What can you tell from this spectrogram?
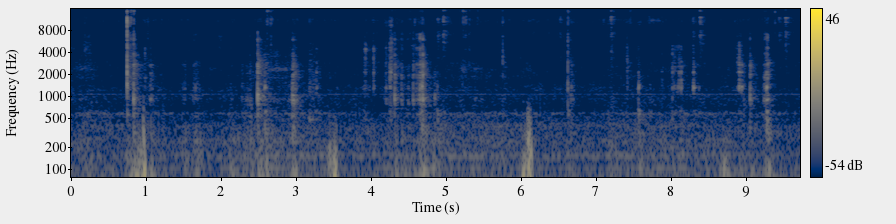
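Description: Hands handling speaker wire at the subwoofer's circuit board: scattered light clicks and taps, with a few dull knocks about one, three and a half, and six seconds in.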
